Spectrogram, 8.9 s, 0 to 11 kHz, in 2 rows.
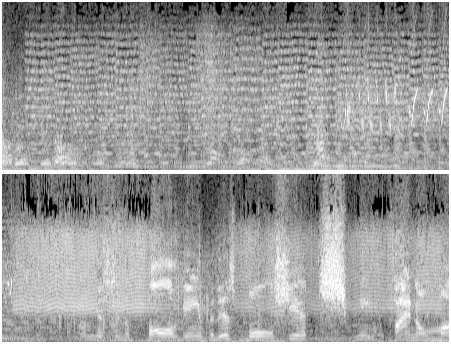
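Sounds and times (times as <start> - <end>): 
female dog barking and whimpering excitedly: 0.0 - 3.6
speech: 0.2 - 4.0, 5.3 - 8.9.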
